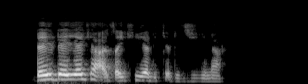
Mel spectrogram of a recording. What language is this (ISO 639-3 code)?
hau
